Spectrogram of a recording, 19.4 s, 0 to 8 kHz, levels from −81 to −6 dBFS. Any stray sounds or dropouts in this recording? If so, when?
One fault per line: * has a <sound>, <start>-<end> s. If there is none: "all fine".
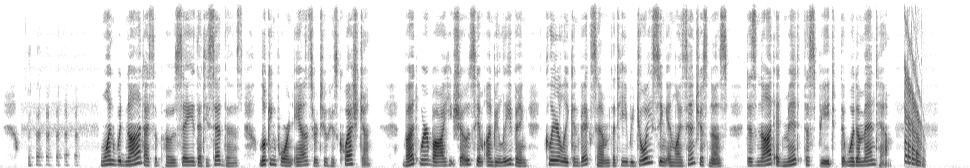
* has a laugh, 0.5-1.6 s
* has a chirp, 18.1-18.5 s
